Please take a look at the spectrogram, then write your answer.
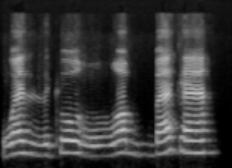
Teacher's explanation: jangan terlalu banyak takrirnya atau getarnya ya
